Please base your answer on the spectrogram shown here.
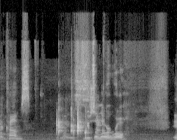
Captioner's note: dice rolls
